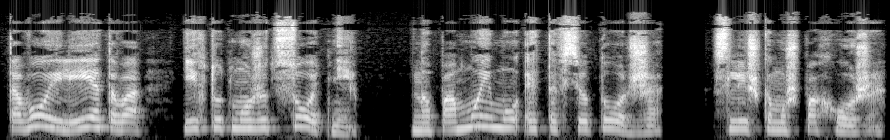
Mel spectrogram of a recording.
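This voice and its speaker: A woman's voice: medium pitch, moderate pace, lightly acted. A woman voicing a boastful, scheming male hamster in a children's story, talking bossily and slyly. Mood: bossy. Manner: bossy, indignant and sly.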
